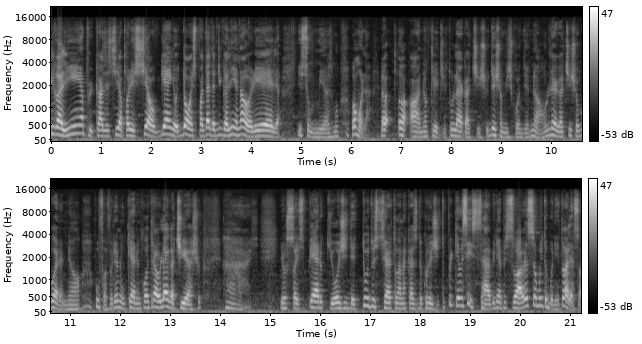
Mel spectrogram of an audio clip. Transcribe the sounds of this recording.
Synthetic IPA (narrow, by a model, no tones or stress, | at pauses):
d͡ʒɪɡalĩɲɐpoɾkazɐsɪapaɾeseawɡẽj̃ewd̪oumɐispad̪ad̪ɐd͡ʒɪɡalĩɲɐnɐoɾɛʎɐ | isʊmezmʊvɐ̃mʊ̰la̰ | a | ɐ̃ʔanɐ̃w̃ɐkɾed͡ʒit̪ʊːlɛɾɡat͡ʃiʃʊd̪ejʃɐmɪɪskõnd̪eɾnɐ̰̃w̃ʊlɛɾɡat͡ʃiʃʊaɡɔɾɐnɐ̃w̃poɾfavoɾewnɐ̃w̃kɛɾʊẽŋkõnt̪ɾaɾʊlɛɡat͡ʃiaʃʊ | aj | ewsɔispɛɾʊkɪoʒɪd̪et̪ud̪ʊsɛɾt̪ʊlanɐkazɐd̪ʊkoɾoʒit̪ɐpoɾkevosesabẽnɛ̃ɐpesuawewsomũj̃t̪ʊbonit̪ʊɔʎɐsɔ̰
